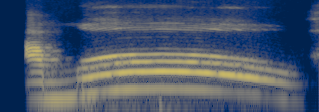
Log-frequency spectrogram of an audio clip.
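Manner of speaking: "amor" called out, MOR loud and stretched long; stressed syllable drawn out. Shown as a demonstration. Teacher showing the tonic syllable to sixth graders, "amor" called out with MOR stretched. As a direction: call "amor" as if shouting for someone, dragging MOR. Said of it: "gritar essa sílaba no seu pensamento, como se você estivesse chamando alguém".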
